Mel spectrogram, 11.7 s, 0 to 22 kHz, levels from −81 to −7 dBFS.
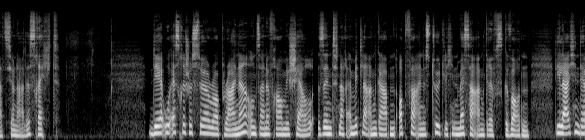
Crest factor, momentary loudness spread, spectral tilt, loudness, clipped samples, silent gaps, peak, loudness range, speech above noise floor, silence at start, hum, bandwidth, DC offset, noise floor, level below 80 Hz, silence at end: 18 dB; 7 LU; -5 dB/octave; -21 LUFS; under 0.1%; none; -2 dBFS; 4 LU; 37 dB; 0 s; none; 15.5 kHz; under 0.1%; -58 dBFS; -60 dBFS; 0 s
